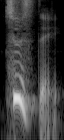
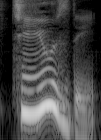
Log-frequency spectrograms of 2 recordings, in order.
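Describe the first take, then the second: First: The first syllable has no y glide: too. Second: The first syllable has a y glide: tyoo. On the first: The speaker calls it right. "اسمها Tuesday" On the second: The speaker calls it wrong. "اليو اللي انت بتنطقه ده تنساه"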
